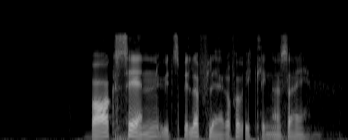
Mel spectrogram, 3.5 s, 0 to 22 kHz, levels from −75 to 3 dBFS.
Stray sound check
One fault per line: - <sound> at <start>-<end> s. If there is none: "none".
- dropout at 2.4-2.5 s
